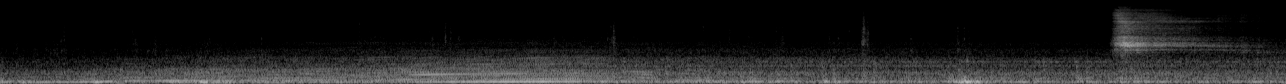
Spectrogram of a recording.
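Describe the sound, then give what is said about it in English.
A car engine accelerating quickly to pass an RV that is towing a small car. A faint drone with rising, shifting engine tones is followed by a couple of soft thumps and a sudden hiss near the end. “I had to pass the RV quickly because I was running out of lane.”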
